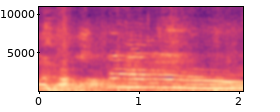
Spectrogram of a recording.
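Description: A young child's voice drawing out one long, meow-like call that slowly falls in pitch, after a few short voiced sounds among the children.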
